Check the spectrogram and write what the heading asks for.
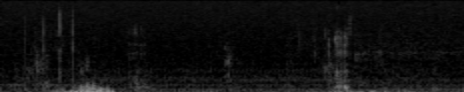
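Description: A freshly caught jack being handled on a kayak: one low, short thump about half a second in, then a few faint clicks.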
